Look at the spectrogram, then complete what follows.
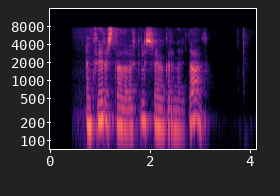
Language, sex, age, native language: Icelandic, female, 40-49, Icelandic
